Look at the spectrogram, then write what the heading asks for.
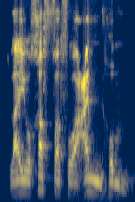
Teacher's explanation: Ya, jadi kalau nun ketemu ha dibaca izhar, jelas.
